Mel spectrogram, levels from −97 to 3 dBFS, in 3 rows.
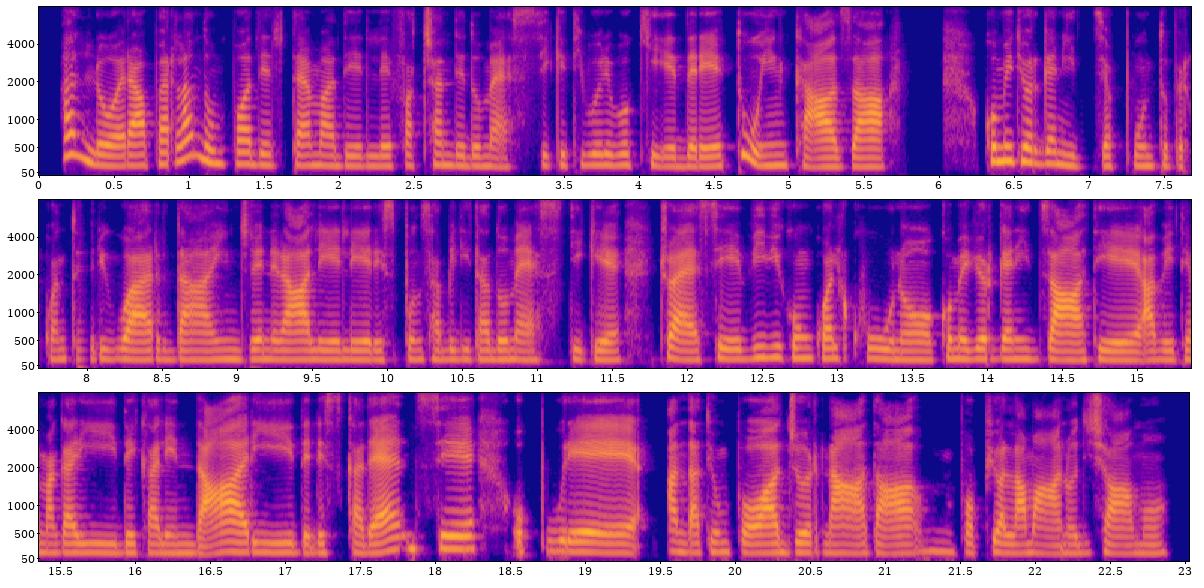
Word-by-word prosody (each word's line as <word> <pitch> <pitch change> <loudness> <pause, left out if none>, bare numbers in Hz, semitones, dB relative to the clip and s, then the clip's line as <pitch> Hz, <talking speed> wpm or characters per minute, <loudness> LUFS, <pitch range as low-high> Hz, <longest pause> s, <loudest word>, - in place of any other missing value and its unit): Allora, 185 - +2
parlando 260 - 0
un 220 -3 -1
po' 210 0 0
del 190 -2 -7
tema 185 -1 -1
delle 175 0 -4
faccende 185 0 -5
domestiche, 175 +2 -6
ti 195 +1 -13
volevo 190 0 -2
chiedere, 165 -1 -2
tu 365 - +1
in 185 +1 -4
casa 160 0 +4 0.7
come 260 0 +5
ti 260 - -3
organizzi 195 -8 -2
appunto 175 0 -6
per 165 -1 -9
quanto 170 0 -9
riguarda 165 -1 +1
in 170 +1 -4
generale 165 -1 +1
le 165 0 -1
responsabilità 165 +1 -6
domestiche? 165 0 -2 0.2
Cioè 155 -1 +3
se 170 +2 -2
vivi 195 +3 -3
con 185 -1 -2
qualcuno, 175 -4 -2
come 175 0 -1
vi 175 - -1
organizzate? 165 -2 +2
Avete 160 +2 -1
magari 160 0 -1
dei 160 - -1
calendari, 165 +2 +3
delle 160 0 -3
scadenze 225 +9 +2 0.3
oppure 175 -3 +3
andate 175 -1 0
un 175 - -6
po' 160 -2 +2
a 160 0 +6
giornata, 155 -2 +2
un 180 -2 -10
po' 160 -1 -4
più 165 +3 -4
alla 155 -2 +3
mano 155 -1 -1
diciamo? 155 0 -2
170 Hz, 140 wpm, -23 LUFS, 160-185 Hz, 0.7 s, a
